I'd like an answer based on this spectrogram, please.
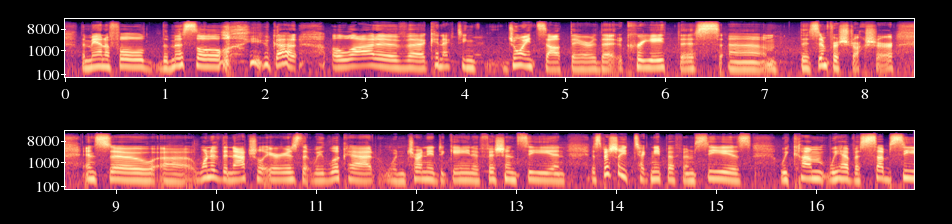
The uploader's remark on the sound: from the TechnipFMC booth set up at the 2023 SPE Hydraulic Fracturing Conference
